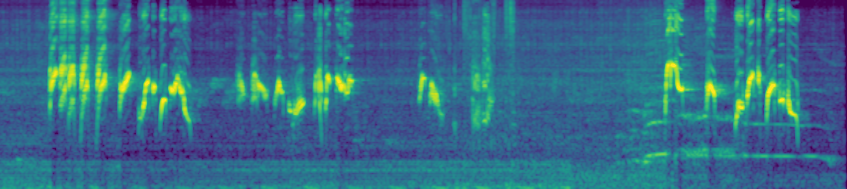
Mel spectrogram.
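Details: Red-whiskered bulbul singing in the doubled 'beun' style used to train young birds to copy: bursts of loud, clear, rising-and-falling whistled notes in quick runs, separated by short pauses, with a faint steady hum underneath.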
